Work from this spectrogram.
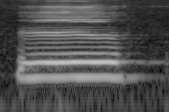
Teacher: The tongue tip makes a light contact with the upper alveolar ridge. The airstream is released from the sides of the tongue.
